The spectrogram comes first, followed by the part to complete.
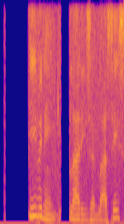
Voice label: english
